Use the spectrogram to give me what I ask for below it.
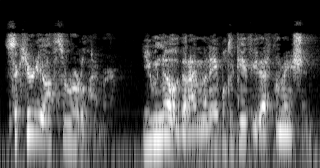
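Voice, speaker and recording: A man's voice: a little high, lively intonation, quick pace, darkish tone, lightly acted. Guy doing snooty spaceship computer, dull filtered sound, super formal and pedantic, sci-fi audio drama. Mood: officious, displeased. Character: prim, officious male ship computer, coolly sarcastic. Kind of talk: science fiction audio drama acting.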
